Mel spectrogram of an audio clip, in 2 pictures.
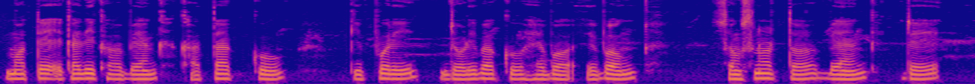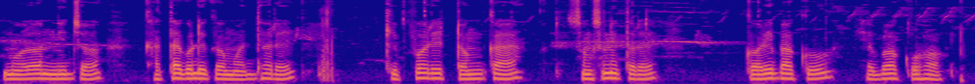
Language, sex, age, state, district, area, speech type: Odia, male, 18-30, Odisha, Malkangiri, urban, read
